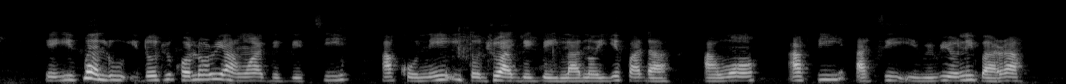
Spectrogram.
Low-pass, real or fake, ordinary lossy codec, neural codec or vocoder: none; fake; none; vocoder, 22.05 kHz, 80 mel bands, WaveNeXt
